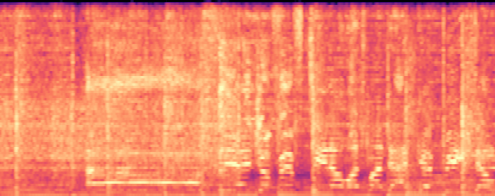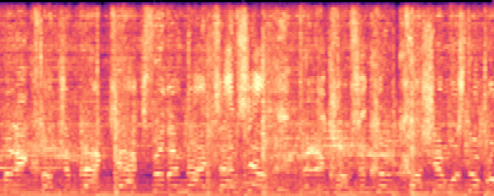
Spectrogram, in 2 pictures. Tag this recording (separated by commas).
Music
